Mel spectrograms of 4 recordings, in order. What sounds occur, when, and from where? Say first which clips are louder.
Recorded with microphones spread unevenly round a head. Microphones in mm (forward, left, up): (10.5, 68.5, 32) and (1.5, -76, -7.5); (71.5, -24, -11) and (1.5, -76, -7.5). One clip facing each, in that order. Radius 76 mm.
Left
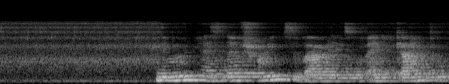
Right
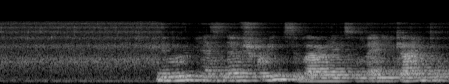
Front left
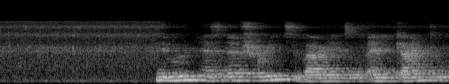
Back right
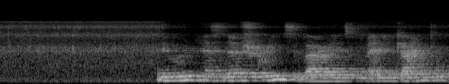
1.6 s a woman speaking: left 5 dB, front left 4 dB; 70° left, 1.7 m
